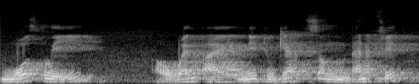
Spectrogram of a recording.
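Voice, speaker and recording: A man with a Korean accent, medium pitch and fairly even intonation, plus audible room echo and noticeable background noise. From South Korea. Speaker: Buddhist monk. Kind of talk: dharma talk. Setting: monastery. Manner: halting.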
